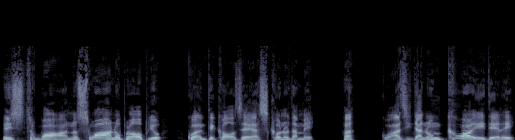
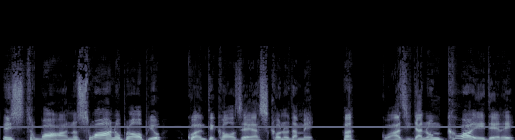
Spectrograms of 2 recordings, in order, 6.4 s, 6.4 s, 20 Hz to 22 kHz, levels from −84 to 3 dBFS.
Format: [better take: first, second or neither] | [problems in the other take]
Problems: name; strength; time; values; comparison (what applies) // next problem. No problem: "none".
first | high-pitched whine; noticeable; throughout; 2 kHz, 15 dB below the speech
